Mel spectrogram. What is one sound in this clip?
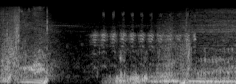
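A crocodile growls.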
